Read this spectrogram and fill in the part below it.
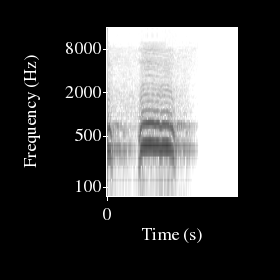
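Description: An owl in an animated children's story gives a short two-part hoot, a low note followed by a longer, louder one, clear and close, then silence.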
